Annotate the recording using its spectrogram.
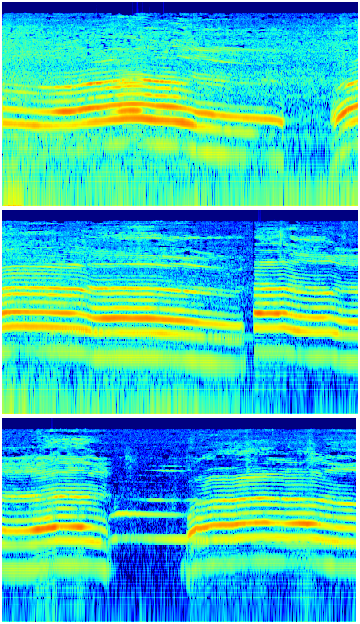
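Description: Domestic cats in a standoff, caterwauling: four long, drawn-out yowls, each two to three seconds, that rise and then fall in pitch, with a lower, steadier call before the last one. This is the threat yowling of cats squaring up before a fight.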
